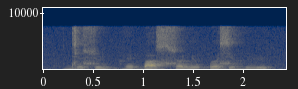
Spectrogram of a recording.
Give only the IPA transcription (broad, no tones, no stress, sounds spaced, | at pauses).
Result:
dʲ ø s y bʱ e ɓ a z s œ lʲ ə w ɓ ə sʲ ə ɦ y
